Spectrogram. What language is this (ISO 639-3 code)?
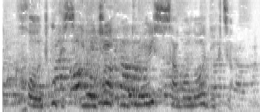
kat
